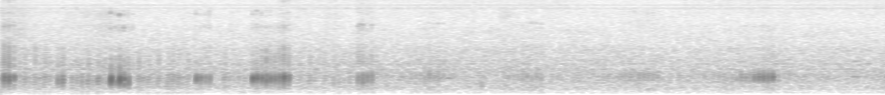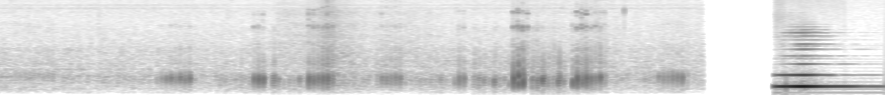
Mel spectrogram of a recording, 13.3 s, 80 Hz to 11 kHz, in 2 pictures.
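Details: Rescued kitten, day 96 after rescue, waiting in front of the fridge for wet food to come out: a string of soft, low, murmuring pulses comes in short bursts, then one loud, short tonal meow at the end, in a quiet indoor room.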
